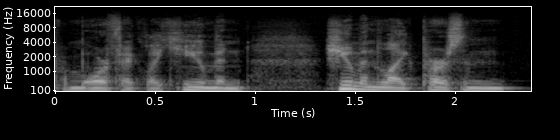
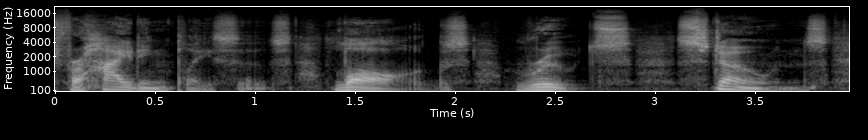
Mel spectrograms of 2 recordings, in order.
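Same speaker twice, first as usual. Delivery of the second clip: steady, lively read-aloud narration; story narration; 3 semitones higher, 4 dB louder than usual. A narrator's reading. Reading a mouse adventure to listeners, storytelling voice. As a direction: read it like a chapter book to listeners. Reads chapter book aloud.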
